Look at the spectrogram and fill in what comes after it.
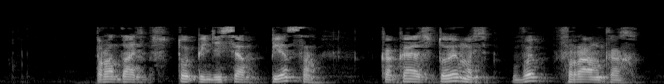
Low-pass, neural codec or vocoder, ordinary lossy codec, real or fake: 7.2 kHz; codec, 16 kHz, 4 kbps, FreqCodec, larger model; MP3, 24 kbps; fake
